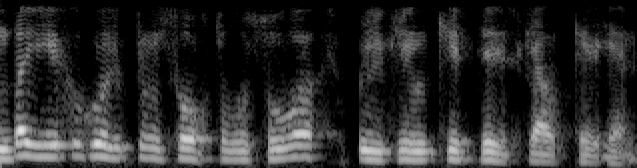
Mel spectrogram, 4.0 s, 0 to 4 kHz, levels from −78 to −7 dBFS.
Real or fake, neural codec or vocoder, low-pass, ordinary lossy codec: fake; codec, 16 kHz, 2 kbps, FreqCodec, smaller model; 3.6 kHz; MP3, 32 kbps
